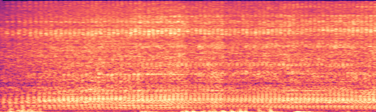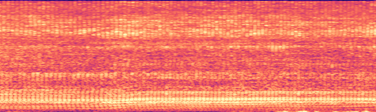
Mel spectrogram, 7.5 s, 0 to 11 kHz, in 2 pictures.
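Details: 1969 Honda CT70 small single-cylinder, bought as a non-runner and just revived, choke opened; steady, even idle with no knocks or misses, sounds healthy and settled.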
